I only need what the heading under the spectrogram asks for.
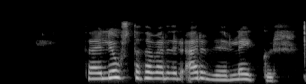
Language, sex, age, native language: Icelandic, female, 20-29, Icelandic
